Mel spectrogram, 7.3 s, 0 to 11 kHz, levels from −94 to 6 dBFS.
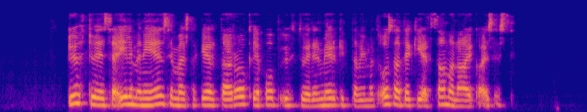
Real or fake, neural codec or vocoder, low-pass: fake; codec, 16 kHz, 8 kbps, FreqCodec, smaller model; 7.2 kHz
